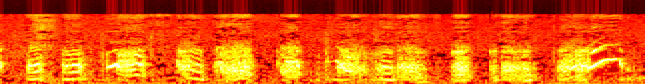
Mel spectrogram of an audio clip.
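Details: Two-week-old Saluki puppies from one litter make a rapid string of short nasal whimpers, nearly evenly spaced, ending with a rising squeal.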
